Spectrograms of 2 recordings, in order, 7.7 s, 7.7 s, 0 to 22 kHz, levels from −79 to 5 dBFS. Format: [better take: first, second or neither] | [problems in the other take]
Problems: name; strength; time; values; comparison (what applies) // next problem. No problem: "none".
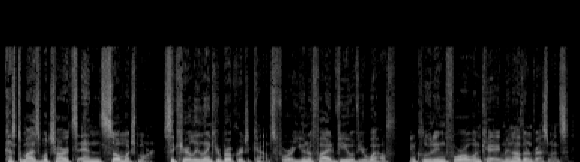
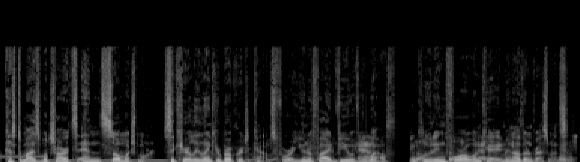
first | alarms or sirens; noticeable; throughout; 15 dB below the speech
